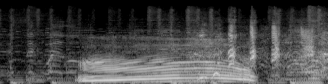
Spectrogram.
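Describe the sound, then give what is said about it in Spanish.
A man on a radio call, asked how the cow goes, imitates a cow with one long, loud, drawn-out moo lasting nearly two seconds, with some background noise around it. “¿cómo hace la vaca?”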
